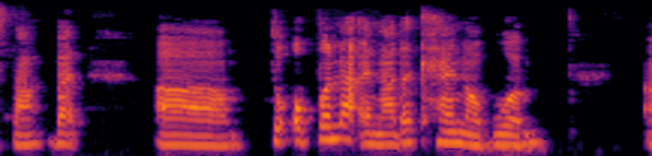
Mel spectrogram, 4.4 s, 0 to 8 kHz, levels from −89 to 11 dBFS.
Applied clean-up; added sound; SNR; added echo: none; none; none; none.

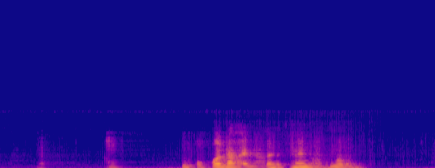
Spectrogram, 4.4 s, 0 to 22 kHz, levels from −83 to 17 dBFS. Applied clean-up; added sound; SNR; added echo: neural mask model DeepFilterNet 3.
